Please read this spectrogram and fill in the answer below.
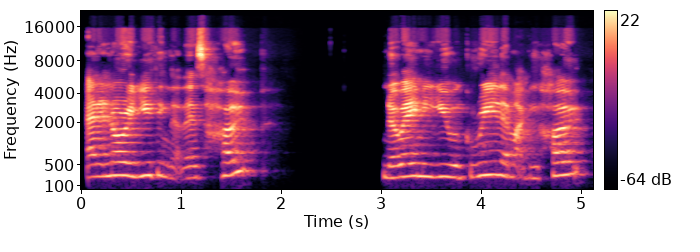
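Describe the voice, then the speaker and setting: Lady teacher doing live storytime, bright voice, bit high, expressive, roomy echo. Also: unhurried. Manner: expressive, asks listeners questions. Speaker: teacher reading aloud to children on a live stream. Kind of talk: live story time reading with chat to listeners. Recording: roomy, echoey room sound.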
